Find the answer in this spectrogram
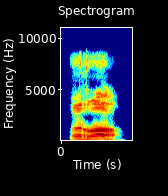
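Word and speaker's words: راء: এরপরে দেখুন এটা দেখুন র র র র একবারই বলবেন র এরকম করার দরকার নাই জীবটা জিহব্বাটা উপরের তালুর সঙ্গে বেশি টক্কর খাবে না একবারেই টক্কর খাবে র র র র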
